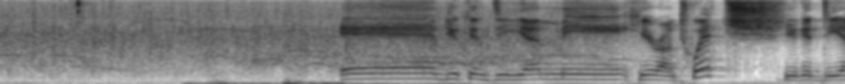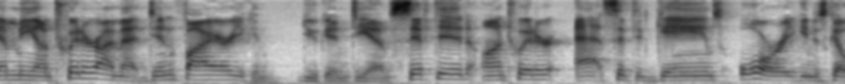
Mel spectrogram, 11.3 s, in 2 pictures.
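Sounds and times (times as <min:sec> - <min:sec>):
audience applause: 0:00.0 - 0:04.3
speech: 0:02.3 - 0:11.2.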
